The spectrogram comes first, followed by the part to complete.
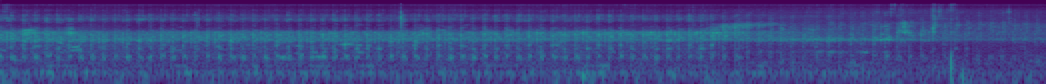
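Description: A vehicle's engine running steadily at idle, with an even low pulsing, easing off slightly near the end.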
